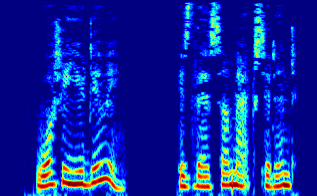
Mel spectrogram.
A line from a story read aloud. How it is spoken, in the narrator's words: Dave asked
